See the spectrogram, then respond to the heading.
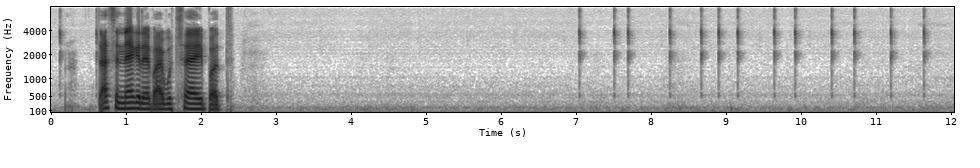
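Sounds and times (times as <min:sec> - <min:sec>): on-screen keyboard clicks: 0:07.0 - 0:11.8.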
